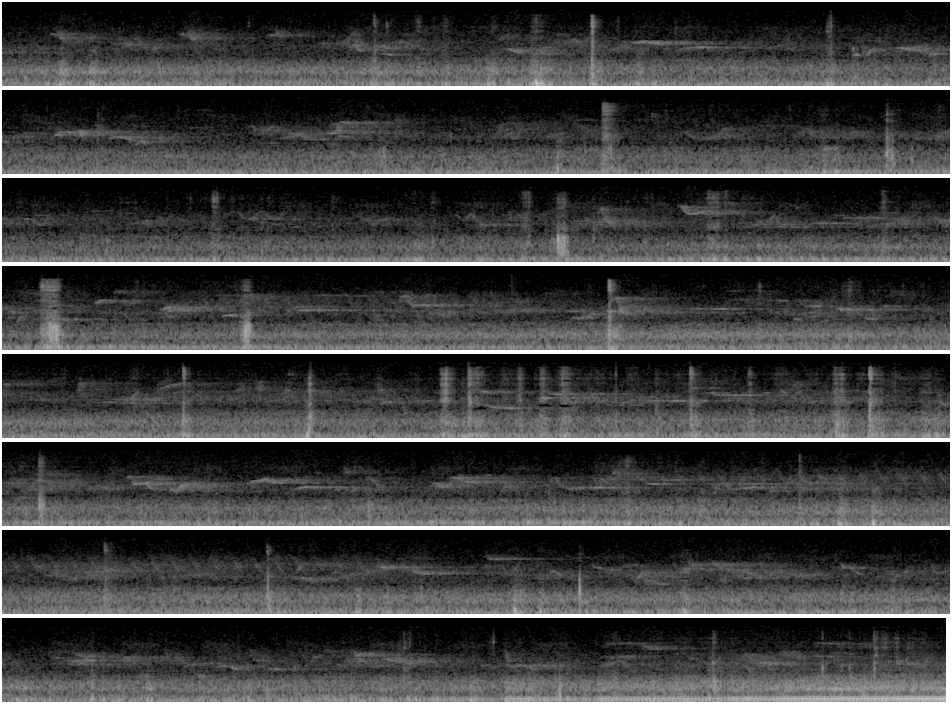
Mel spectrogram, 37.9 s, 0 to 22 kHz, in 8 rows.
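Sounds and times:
birds chirping: 0.0 - 37.9
footsteps on dirt path: 10.6 - 16.4.

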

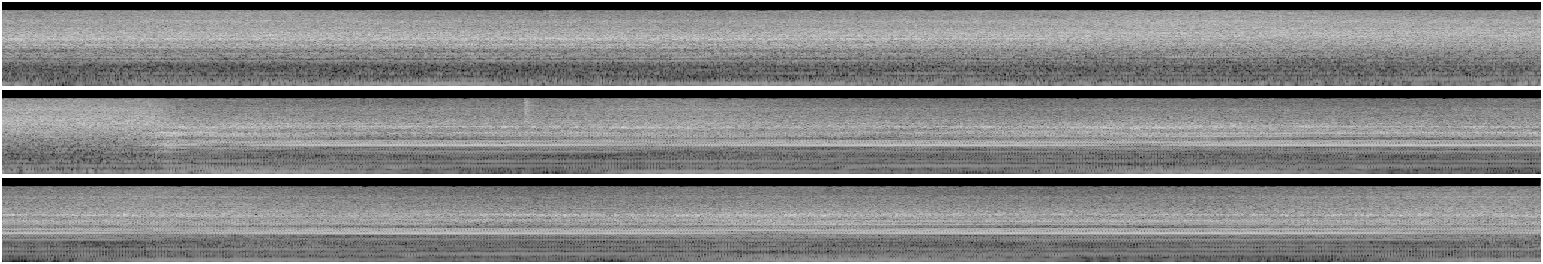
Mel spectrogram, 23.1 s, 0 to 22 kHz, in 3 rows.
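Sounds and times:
low machine hum: 0.0 - 23.0
mill spindle whine: 0.0 - 23.0.

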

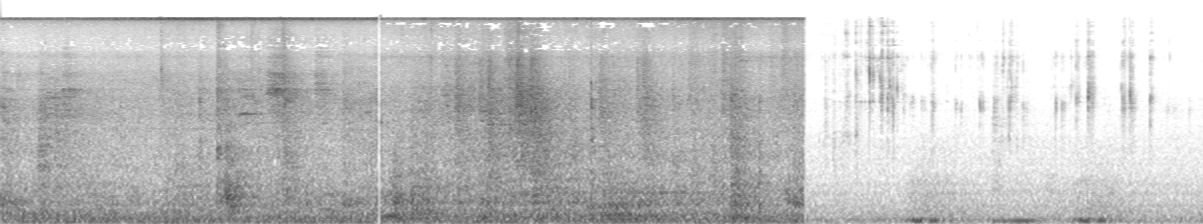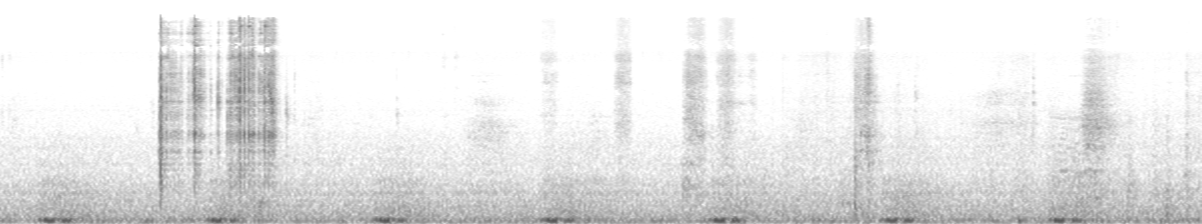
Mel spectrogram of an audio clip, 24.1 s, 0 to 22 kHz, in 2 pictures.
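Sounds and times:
dishes and cutlery clattering: 0.0 - 8.0.

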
